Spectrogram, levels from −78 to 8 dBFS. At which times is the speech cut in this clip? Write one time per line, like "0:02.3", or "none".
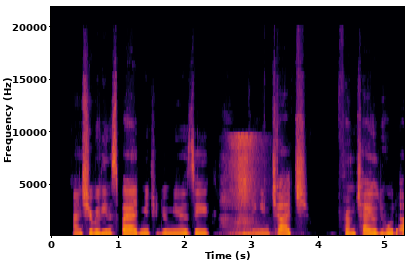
0:02.9

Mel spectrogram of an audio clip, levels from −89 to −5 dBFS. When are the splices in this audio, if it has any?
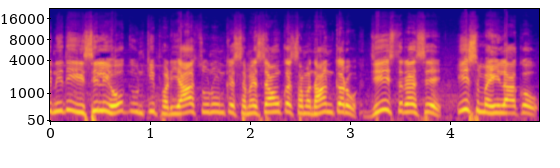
0:03.1

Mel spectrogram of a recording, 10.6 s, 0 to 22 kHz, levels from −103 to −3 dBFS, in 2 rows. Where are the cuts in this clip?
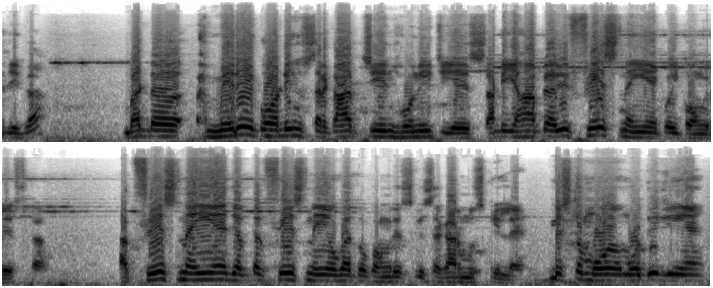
0:03.7
0:09.5

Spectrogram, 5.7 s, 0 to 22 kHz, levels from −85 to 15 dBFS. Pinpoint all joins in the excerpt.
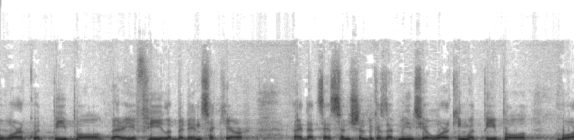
none

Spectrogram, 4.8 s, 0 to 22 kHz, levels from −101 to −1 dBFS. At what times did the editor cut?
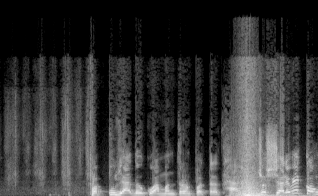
0:03.7

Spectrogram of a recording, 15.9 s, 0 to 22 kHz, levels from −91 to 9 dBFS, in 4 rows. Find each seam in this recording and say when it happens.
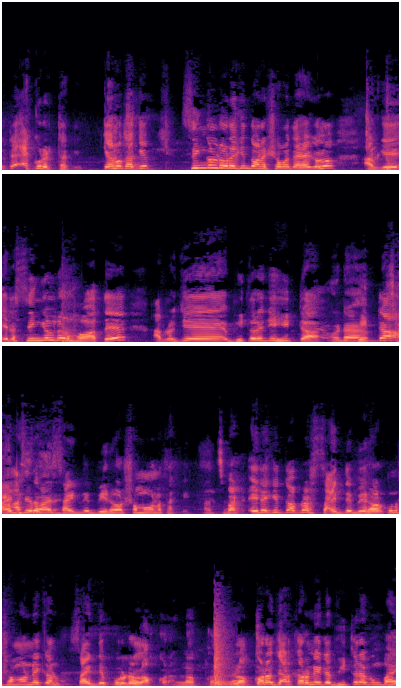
none

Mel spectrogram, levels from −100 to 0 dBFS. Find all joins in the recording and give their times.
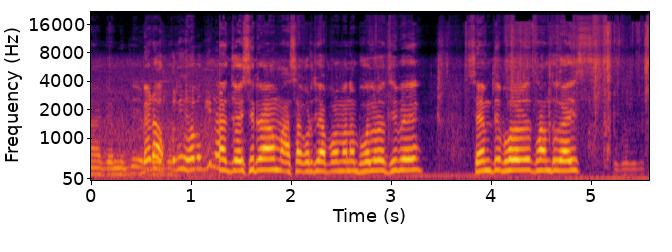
0:01.3

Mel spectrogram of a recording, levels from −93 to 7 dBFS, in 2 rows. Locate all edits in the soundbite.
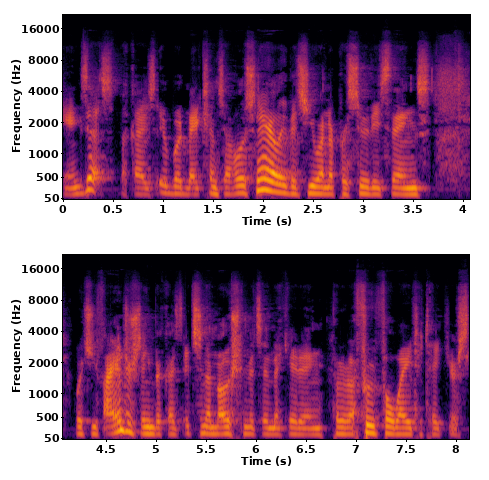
0:06.7

